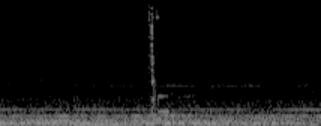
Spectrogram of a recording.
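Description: A short electronic click sounds as a menu selection changes.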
